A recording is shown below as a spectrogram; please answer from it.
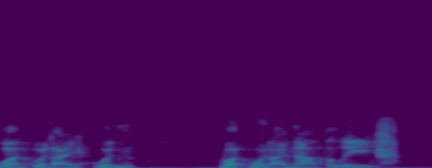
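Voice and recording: Using a put-on character voice, a man speaks at a moderate pace with a very deep, low pitch and monotone, flat intonation.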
